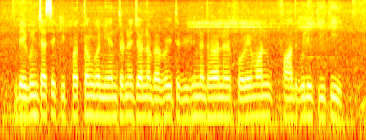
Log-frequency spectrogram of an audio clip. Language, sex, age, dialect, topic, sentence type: Bengali, male, 18-24, Standard Colloquial, agriculture, question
